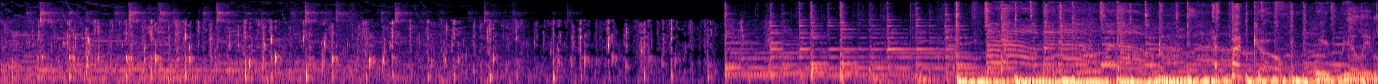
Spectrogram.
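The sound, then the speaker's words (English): A dog laps up water in quick, rhythmic wet slurps for several seconds, fairly loud, before a musical jingle takes over and the lapping fades out. “We'll be right back to Win with Dogs right after this quick water break.”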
